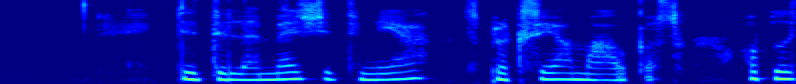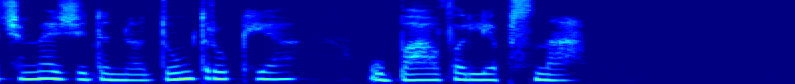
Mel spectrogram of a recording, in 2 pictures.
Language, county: Lithuanian, Vilnius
